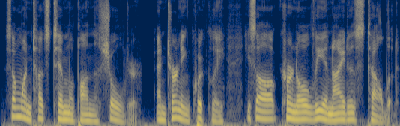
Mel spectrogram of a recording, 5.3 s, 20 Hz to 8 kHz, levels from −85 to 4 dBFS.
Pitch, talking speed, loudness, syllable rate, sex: 120 Hz, 170 wpm, -17 LUFS, 5.5 syllables/s, male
